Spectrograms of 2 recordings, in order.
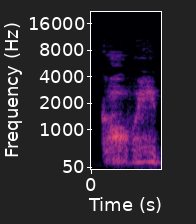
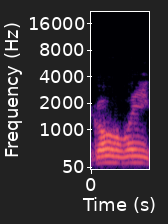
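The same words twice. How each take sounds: First: It is whispered softly. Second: It is shouted loudly. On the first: "She like whispers it" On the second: "I'm like screaming for this bear"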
